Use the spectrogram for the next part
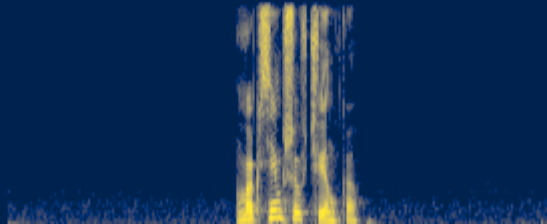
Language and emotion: Russian, neutral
